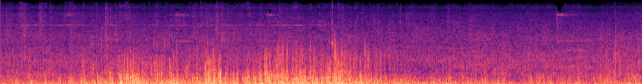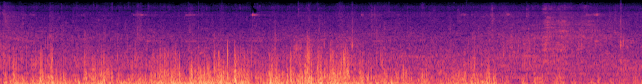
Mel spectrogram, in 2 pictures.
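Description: Footsteps on pavement, as uneven knocks over a low wind rumble on the microphone. Both are louder in the first few seconds and ease off near the end.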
